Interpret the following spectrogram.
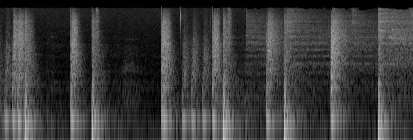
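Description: Drum-kit sample loop, kick, snare and cymbal hits, playing through the DeHiss dynamic lowpass filter, which is rolling off its treble and cymbal wash. The hits come about twice a second, with a short break just after a second in.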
